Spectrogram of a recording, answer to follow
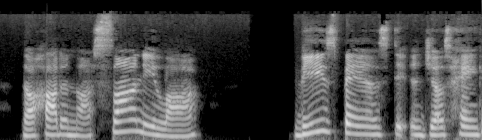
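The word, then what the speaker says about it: Haudenosaunee: H A U D E N O S A U N E The Hadasani.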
